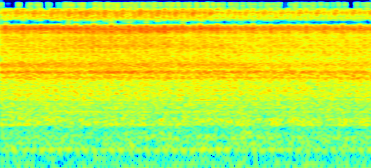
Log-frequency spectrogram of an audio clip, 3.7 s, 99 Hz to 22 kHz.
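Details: Mercedes SL600 idling on a cold day after a vacuum hose leak was repaired: steady, even petrol idle with no misses, knocks or hunting, just a smooth airy hum; engine very balanced.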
